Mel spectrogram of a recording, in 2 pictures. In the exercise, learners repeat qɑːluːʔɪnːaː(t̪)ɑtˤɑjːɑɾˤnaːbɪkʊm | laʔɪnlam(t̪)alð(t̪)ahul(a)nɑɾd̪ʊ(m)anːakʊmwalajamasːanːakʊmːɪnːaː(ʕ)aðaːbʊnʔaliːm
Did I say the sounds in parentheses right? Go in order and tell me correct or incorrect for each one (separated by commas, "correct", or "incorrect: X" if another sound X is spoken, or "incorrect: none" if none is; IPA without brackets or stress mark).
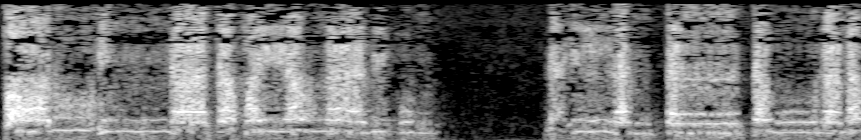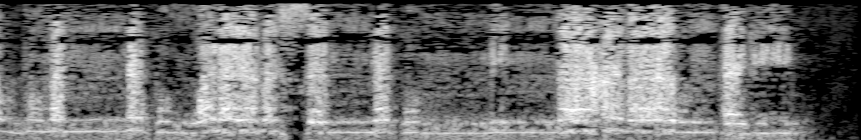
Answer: correct, correct, correct, correct, correct, correct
